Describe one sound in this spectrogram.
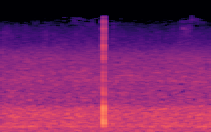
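A baseball pops sharply into a catcher's mitt.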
